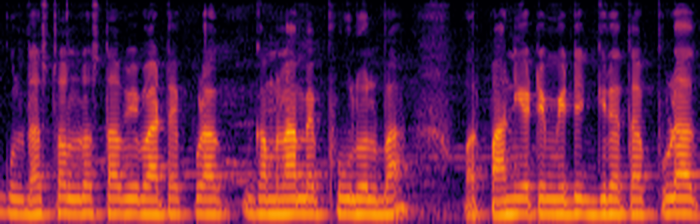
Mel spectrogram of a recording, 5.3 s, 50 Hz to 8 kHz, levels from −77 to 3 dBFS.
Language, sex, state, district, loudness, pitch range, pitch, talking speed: Bhojpuri, male, Bihar, Muzaffarpur, -18 LUFS, 145-150 Hz, 150 Hz, 170 wpm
